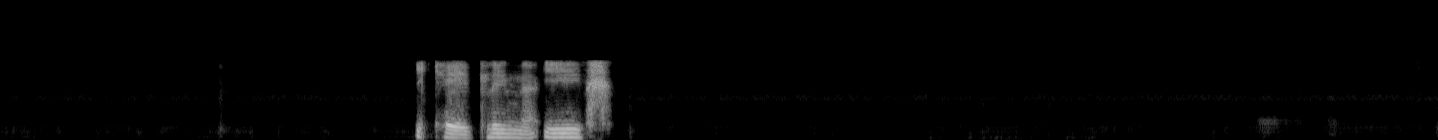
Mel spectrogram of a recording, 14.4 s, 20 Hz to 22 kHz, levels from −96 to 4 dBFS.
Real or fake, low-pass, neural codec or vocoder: fake; 3.6 kHz; codec, 16 kHz, 4 kbps, FreqCodec, smaller model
